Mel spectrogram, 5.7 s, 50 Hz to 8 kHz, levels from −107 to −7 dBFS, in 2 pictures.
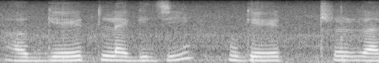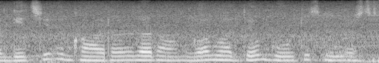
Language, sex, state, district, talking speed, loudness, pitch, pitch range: Odia, female, Odisha, Khordha, 135 wpm, -18 LUFS, 185 Hz, 180-195 Hz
